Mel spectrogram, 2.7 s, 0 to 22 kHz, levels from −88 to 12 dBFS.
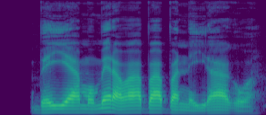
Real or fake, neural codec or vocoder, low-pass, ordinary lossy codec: real; none; none; none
